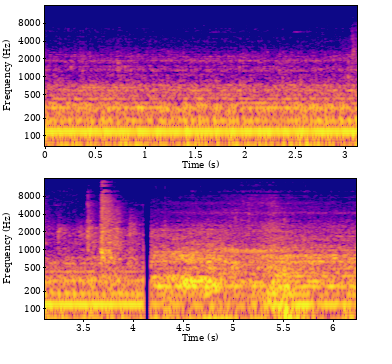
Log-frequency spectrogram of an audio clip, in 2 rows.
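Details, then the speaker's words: KitchenAid KUDS30IXSS0 dishwasher, previously not starting with 6 4 error, reassembled after motor bench test: steady low motor hum with water filling and sloshing and a brief click; now washes normally, fault apparently cleared. "and it actually worked so here you can hear it filling with water and it did this before"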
